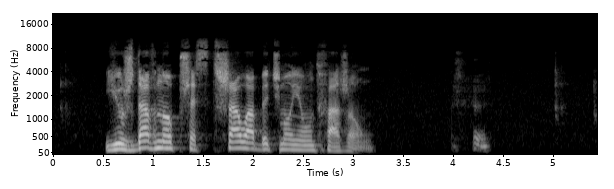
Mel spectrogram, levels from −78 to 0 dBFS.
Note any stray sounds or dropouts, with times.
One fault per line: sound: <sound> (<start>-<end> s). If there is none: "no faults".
sound: laugh (4.0-4.4 s)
